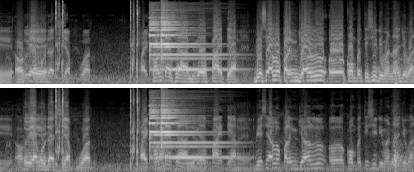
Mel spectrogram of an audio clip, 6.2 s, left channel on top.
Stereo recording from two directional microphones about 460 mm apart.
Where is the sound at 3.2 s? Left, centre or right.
Left.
